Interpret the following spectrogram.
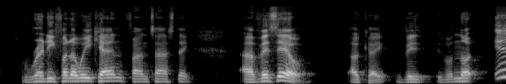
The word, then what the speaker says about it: Viseu: Viseu. Okay. Viseu. Okay, thank you very much for that pronunciation note there.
